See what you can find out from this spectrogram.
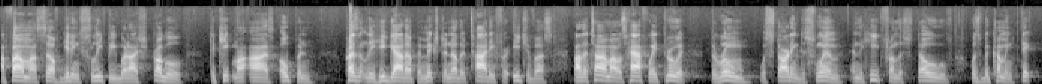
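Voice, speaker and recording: A man giving a formal literary reading, speaking in deliberate, oratorical phrases with emphasis on each one. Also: medium pitch, muffled recording. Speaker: dramatic reader. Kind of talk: formal literary introduction and narration.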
